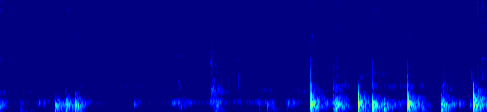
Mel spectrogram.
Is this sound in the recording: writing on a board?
yes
